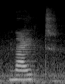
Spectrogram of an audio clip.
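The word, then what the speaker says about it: knight: spell correctly so why because night K to silent now there are there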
